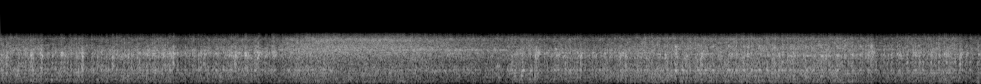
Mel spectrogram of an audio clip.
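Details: 1994 Chrysler 3.3 V6 with 77,xxx miles: dull even knock over a rough, rattly idle; owner thinks at least one rod bearing is bad, unconfirmed. Knocking at idle.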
